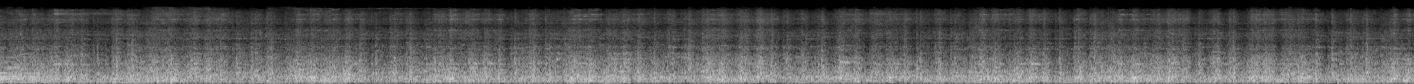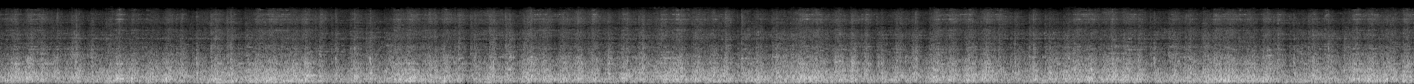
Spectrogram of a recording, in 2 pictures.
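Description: Empty steel coal hopper cars of a freight train rolling past close by: a steady rumble of wheels on the rails, with continual clickety-clack.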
